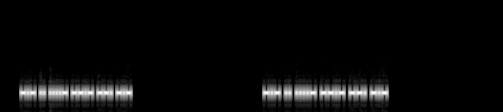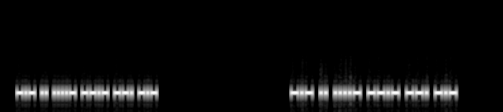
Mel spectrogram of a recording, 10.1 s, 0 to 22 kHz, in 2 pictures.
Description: Morse code, heard as a keyed tone, about 65 wpm, 700 Hz. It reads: KI4QGK KI4QGK KI4QGK KI4QGK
